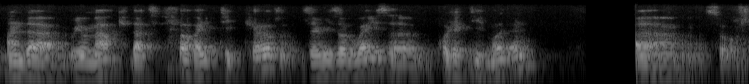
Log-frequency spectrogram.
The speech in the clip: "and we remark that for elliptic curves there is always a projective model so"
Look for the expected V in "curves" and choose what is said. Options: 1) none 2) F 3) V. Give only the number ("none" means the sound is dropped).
1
